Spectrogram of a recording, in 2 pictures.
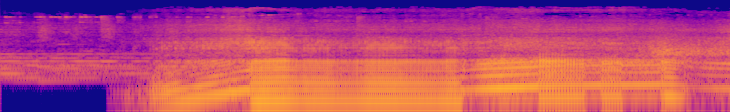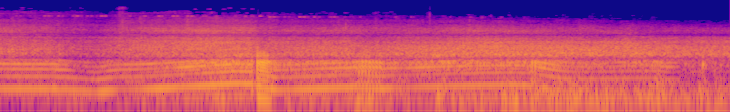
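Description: Car engine revving hard, echoing in an underground parking garage: the revs climb sharply about a second in, hold high, then fall and rise again several times.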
